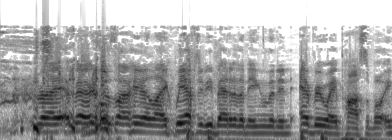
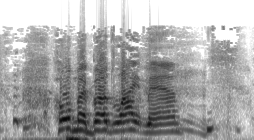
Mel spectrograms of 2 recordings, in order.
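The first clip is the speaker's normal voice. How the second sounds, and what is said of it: Put-on American accent. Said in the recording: “That's my impression of an American. ... You did a good job. I almost believed it.”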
